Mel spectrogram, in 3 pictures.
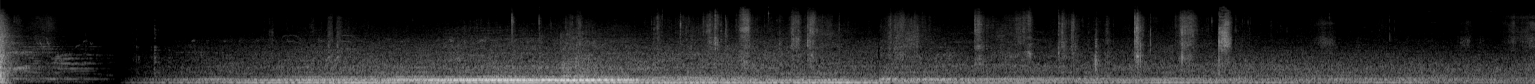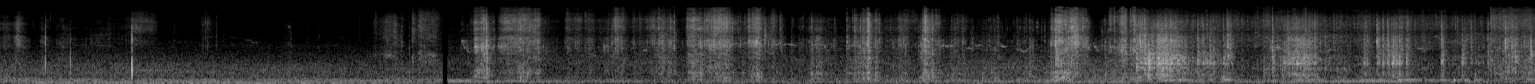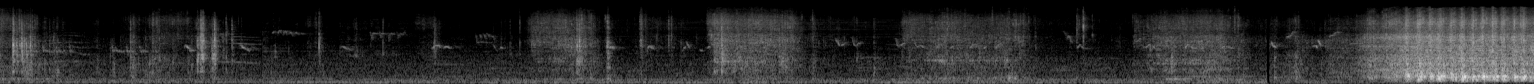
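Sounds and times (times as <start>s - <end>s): paper sack rustling and crinkling: 19.2s - 33.2s.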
